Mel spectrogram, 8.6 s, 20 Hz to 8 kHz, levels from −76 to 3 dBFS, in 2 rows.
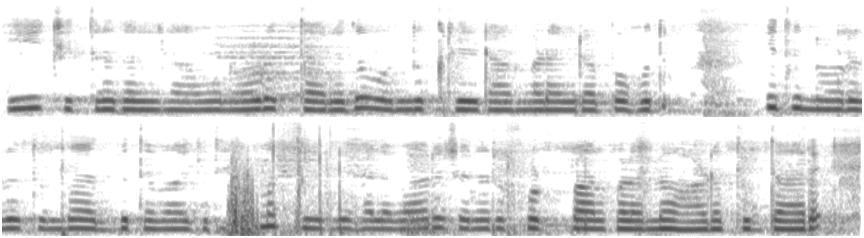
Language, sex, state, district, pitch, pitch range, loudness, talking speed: Kannada, female, Karnataka, Chamarajanagar, 225 Hz, 215-230 Hz, -30 LUFS, 130 wpm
